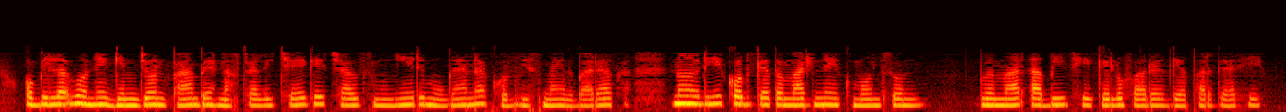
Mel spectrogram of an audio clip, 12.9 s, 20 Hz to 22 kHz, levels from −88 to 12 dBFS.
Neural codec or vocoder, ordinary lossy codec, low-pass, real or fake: codec, 16 kHz, about 1 kbps, DyCAST, with the encoder's durations; AAC, 16 kbps; 7.2 kHz; fake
